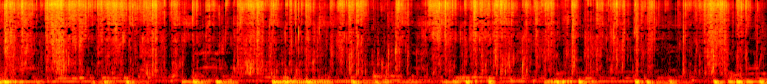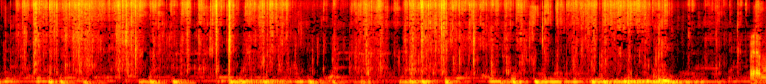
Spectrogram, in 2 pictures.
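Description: Foil and plastic packaging crinkling and tearing as it is unwrapped by hand, in many short crackles, over background music.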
